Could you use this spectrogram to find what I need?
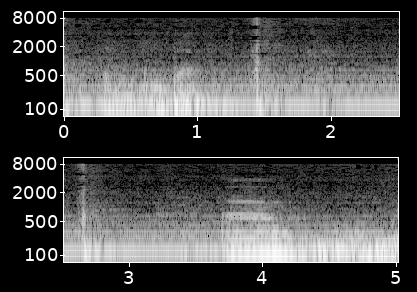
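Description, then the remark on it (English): A bus engine rumbles with a steady low drone that swells louder toward the end as it passes, with a couple of sharp clicks cutting through the hum. “There's still a bus.”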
